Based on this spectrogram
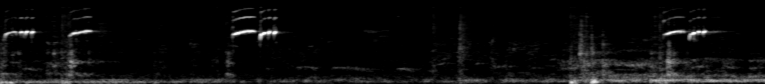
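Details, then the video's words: A female canary calls to stir a male into breeding readiness, giving high, upward-sweeping tweet notes in pairs, three clusters spread over several seconds, with soft low rumbling and rustle between them. "PANCINGAN KENARI BETINA MEMANGGIL JANTAN"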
